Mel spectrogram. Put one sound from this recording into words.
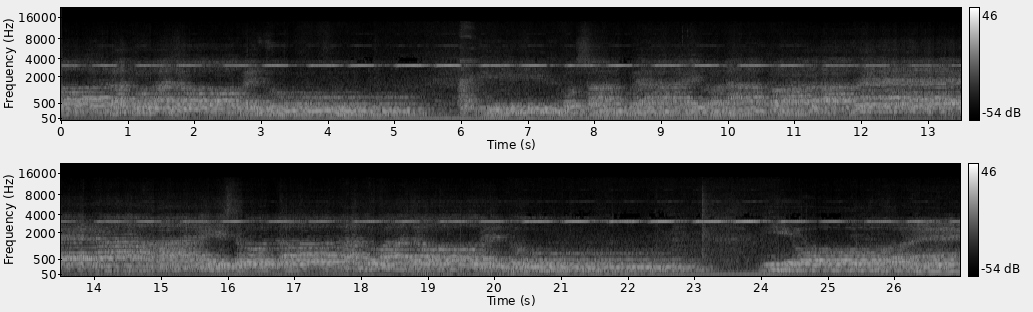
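A choir of older men sings together in harmony in an echoing hall.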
